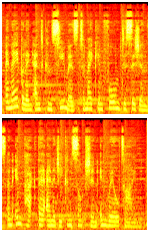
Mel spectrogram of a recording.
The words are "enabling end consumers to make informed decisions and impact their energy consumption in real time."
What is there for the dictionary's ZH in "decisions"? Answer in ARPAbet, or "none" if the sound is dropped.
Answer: ZH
